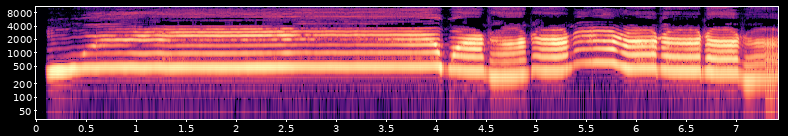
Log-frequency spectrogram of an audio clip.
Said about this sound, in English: Get that cat out of here.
